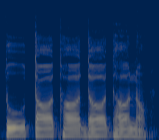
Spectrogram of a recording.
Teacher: आगे है लरतु लसानाम दंत, लरतु लसानाम दंत का अर्थ है कि यहाँ पे दंत से उच्चारण होगा इन वर्ण का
